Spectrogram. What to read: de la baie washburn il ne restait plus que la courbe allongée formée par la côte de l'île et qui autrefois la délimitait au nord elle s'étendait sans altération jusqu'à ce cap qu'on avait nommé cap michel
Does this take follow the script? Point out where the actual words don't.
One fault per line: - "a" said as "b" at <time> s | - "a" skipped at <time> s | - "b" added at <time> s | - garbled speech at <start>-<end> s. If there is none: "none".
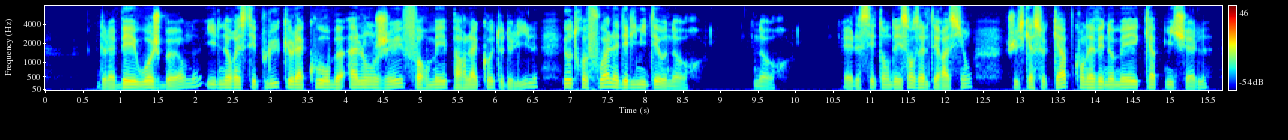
- "et qui" skipped at 6.6 s
- "nord" added at 9.5 s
